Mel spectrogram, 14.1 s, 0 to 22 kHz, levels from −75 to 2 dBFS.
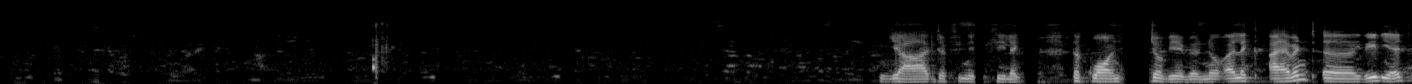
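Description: Repeated stalls (stutter) run from 8.86 to 10.39 s. The receiver's jitter buffer kept draining because packets came in late or too slowly, and each time it stretched the last bit of speech to cover the wait. There are 16 such holds totalling about 417 ms, the longest 147 ms, and they fill roughly a quarter of that stretch. The speech drags and hiccups forward, though nothing is actually lost.

A second, lighter burst of repeated stalls (stutter) follows from 10.99 to 11.20 s: four brief holds adding 43 ms, none longer than 15 ms.

A call audio freeze comes immediately after, from 11.22 to 11.51 s, likely caused by packets being held up in transit until the buffer ran completely dry. The receiver carries the last sound on briefly, then about 210 ms of that 271 ms gap falls to silence. The speech resumes exactly where it paused, so everything after it arrives about 271 ms later.

A jitter buffer slow-down follows from 12.67 to 13.92 s. 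To rebuild its reserve, the receiver repeated single pitch cycles and slivers of pauses over and over, adding 130 ms. The speech plays at about 90% speed with its pitch unchanged, so sounds come out drawn-out. Throughout, the band stops at 8 kHz, which fits a 64 kbps G.722 call path.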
